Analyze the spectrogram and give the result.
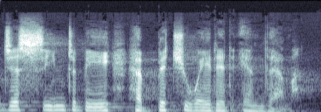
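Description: Somewhat breathy in voice, a man talks with an American accent. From US South. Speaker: guest preacher, theologian. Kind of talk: sermon.

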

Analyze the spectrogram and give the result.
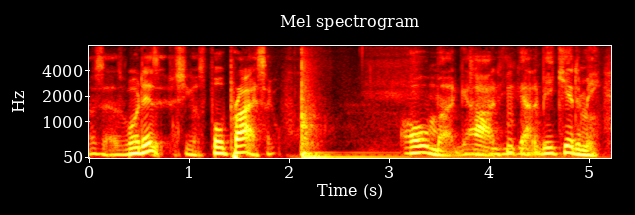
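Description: A somewhat breathy man's voice with an American accent and ordinary pitch variation. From US Northeast, Connecticut. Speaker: entrepreneur and team roper. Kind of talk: casual interview chat.

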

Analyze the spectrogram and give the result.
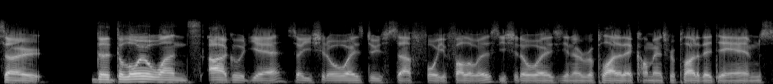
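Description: Very deep, low male voice in an Australian accent, fairly quick and fairly even in intonation. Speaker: comic book artist. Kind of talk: casual chat. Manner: casual, swears often.

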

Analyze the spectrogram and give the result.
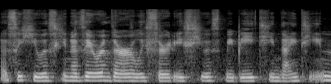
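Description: Over noticeable background noise, a woman speaks at a moderate pace in a fairly low voice. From Belarus. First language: Russian. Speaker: painter. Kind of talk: casual interview chat. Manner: halting, many fillers.

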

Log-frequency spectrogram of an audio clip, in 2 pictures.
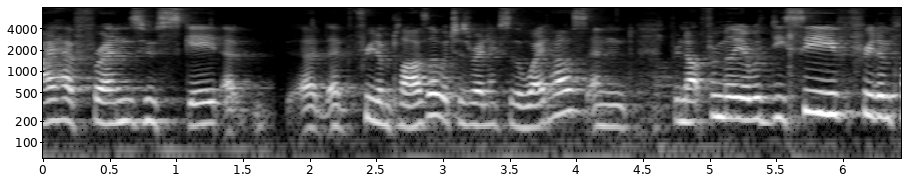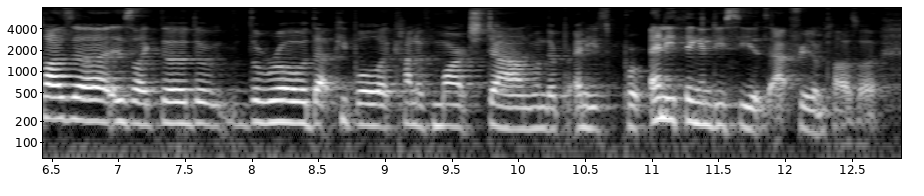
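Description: A woman at a medium pitch speaks at a fairly quick pace, with noticeable background noise and audible room echo. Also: ordinary pitch variation. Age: 20s. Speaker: stylist. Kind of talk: casual chat.

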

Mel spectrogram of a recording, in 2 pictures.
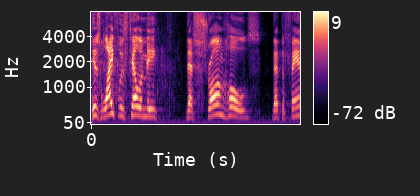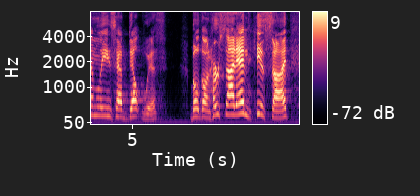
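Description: This man speaks in a solemn tone at a very slow pace, his voice raised and projected. The pitch sits high for a man, with a bright, sharp tone. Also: ordinary pitch variation. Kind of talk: eulogy. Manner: solemn, tender, warmly reverent, like a pastor remembering a friend; measured preaching cadence with repeated 'He was a man'.

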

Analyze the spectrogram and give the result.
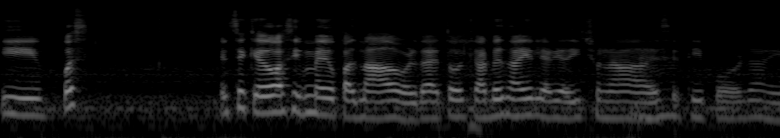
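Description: At a fairly quick pace, a woman uses an ordinary speaking voice with a fairly low pitch and ordinary pitch variation. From Costa Rica, San José. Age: 50s. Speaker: space agency science director. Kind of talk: interview.

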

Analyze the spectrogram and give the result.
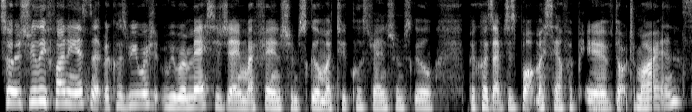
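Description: A woman talks at a very fast pace with an Edinburgh accent. Her intonation is lively. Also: medium pitch for a woman. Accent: Scottish (Edinburgh). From Edinburgh, Scotland. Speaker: co-host, fitness instructor. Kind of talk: casual chat.

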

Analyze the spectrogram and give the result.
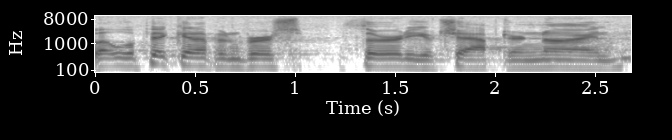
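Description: A man holds a medium pitch and fairly even intonation as noticeable background noise carries on. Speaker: pastor. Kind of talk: sermon.

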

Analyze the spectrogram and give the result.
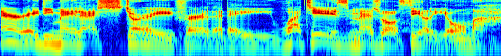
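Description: Using a put-on character voice, a man speaks raspily at a medium pitch and a fairly slow pace. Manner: gruff, mock-pirate.

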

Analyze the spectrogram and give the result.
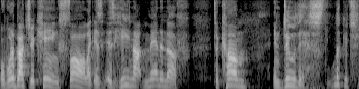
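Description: A man with an American accent projects a raised voice at a high pitch, his tone bright and sharp and his loudness swinging widely. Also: ordinary pitch variation, moderate pace. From US Midwest (Kansas City). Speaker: youth pastor. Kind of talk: sermon. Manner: animated.

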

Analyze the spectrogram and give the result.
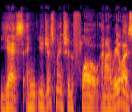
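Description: Somewhat breathy, a man with an Australian accent talks at a fairly quick pace and medium pitch with lively intonation. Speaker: life coach. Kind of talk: interview.

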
